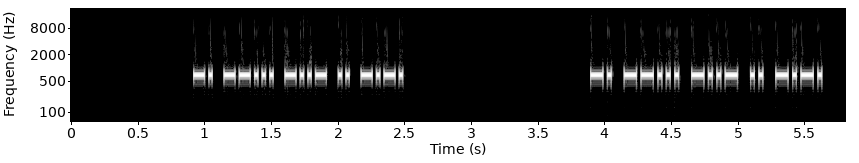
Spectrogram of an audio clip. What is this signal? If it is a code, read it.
Morse code, heard as a keyed tone, about 37 wpm, 700 Hz. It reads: N7XIC N7XIC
